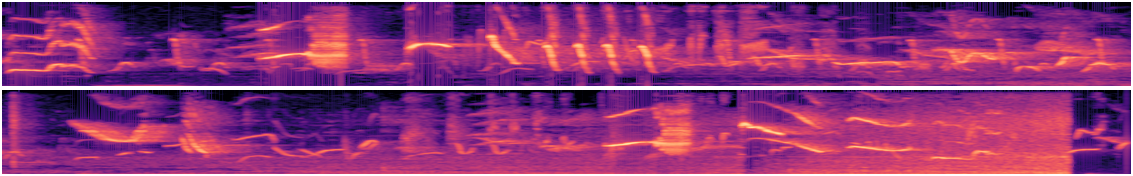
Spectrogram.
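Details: Female Oriental magpie-robin giving xùy song meant to excite males, with bright whistled phrases and quick staccato notes early on, then scattered sweet slurs over rising background hiss and low rumble in the later seconds.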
